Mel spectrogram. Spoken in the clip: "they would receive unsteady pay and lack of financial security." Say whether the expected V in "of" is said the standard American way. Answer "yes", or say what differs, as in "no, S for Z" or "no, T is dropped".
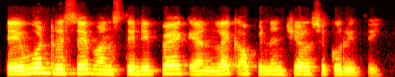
no, P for V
